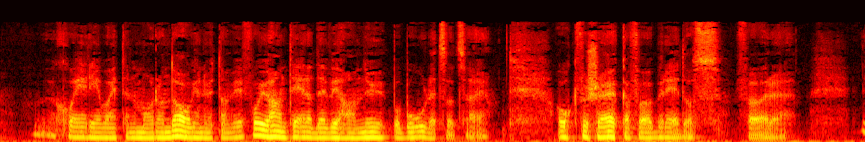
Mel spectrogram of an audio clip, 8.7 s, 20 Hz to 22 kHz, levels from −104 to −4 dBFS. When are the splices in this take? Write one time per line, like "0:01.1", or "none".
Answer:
none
